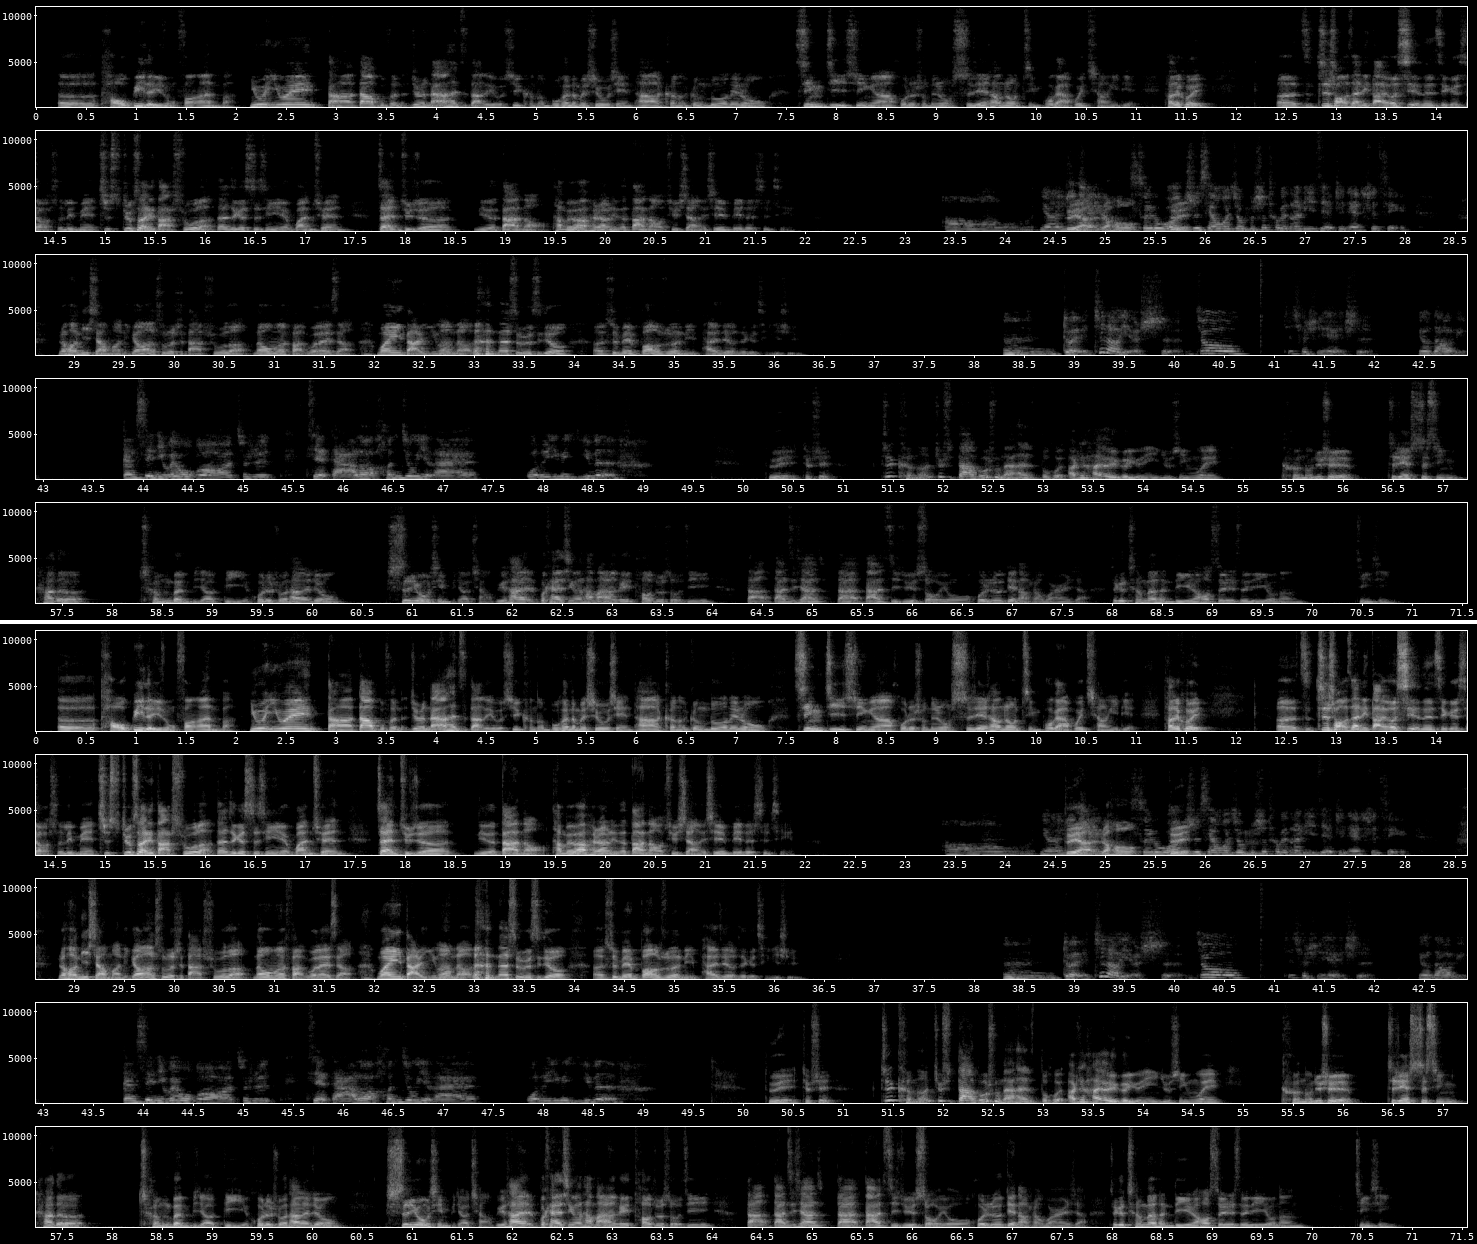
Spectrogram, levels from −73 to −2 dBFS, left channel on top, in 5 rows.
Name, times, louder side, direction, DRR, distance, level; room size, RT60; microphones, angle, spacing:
voice 1, 0.2-12.0 12.4-21.9 24.6-25.3 25.6-25.9 26.4-26.6 28.6-36.3 50.3-50.9 51.4-54.8 55.4-56.2 56.4-57.7 58.3-60.3 60.7-69.9 70.4-70.8, right 5 dB, 75° right, 0.5 m, -32 dB
voice 2, 23.4-28.3 29.3-29.5 38.3-40.7 41.1-42.0 42.4-42.9 43.8-47.4 47.8-49.1, left 1 dB, 15° left, 0.8 m, -41 dB
3.4 x 2.2 x 2.5 m
head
